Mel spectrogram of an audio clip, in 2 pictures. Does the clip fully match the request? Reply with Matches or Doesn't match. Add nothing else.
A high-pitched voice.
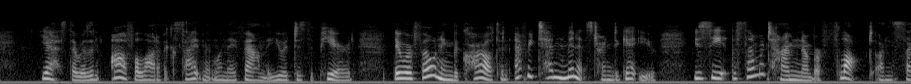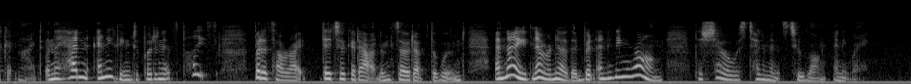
Matches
